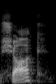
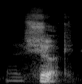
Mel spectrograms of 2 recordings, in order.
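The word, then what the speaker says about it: Shough: Shock. Shook. Shook. That's the one.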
